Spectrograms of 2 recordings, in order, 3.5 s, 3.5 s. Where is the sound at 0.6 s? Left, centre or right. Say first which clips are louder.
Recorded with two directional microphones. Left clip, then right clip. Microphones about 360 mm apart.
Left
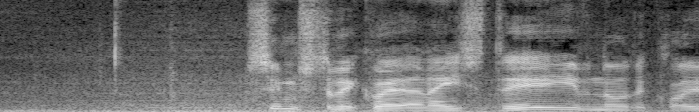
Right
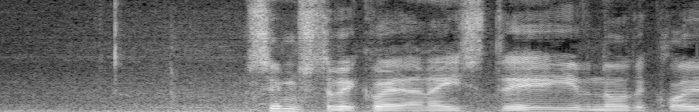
Right 1 dB; centre.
